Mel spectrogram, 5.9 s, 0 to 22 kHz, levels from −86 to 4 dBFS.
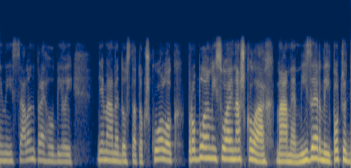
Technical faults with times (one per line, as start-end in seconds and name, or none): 0.30-3.98 automatic gain rising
